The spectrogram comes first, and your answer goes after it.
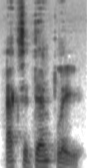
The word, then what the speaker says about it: accidentally: Accidental. Accidentally. The L is not pronounced.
